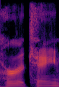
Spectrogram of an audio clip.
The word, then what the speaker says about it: Hurricane: I know it's it's spelled hurricane, but we pronounce it hurricane for whatever reason.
